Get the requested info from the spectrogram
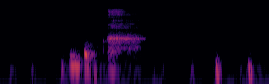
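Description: A person's short breathy exhale into a microphone about a second and a half in, against quiet room tone, followed by a couple of faint low thumps.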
